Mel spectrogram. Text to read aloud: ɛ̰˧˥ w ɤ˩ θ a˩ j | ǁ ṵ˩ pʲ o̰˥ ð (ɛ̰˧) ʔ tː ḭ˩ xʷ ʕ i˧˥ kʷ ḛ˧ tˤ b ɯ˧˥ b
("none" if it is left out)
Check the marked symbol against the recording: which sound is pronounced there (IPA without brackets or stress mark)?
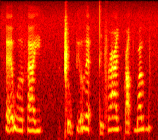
ɛ˧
